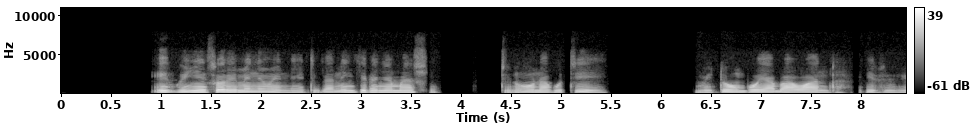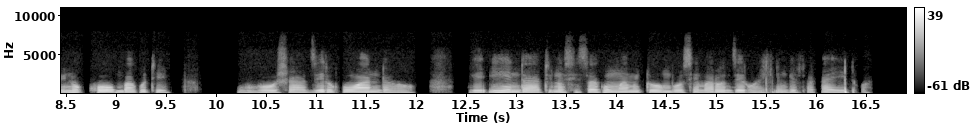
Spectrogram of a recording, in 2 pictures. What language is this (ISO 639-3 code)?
ndc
